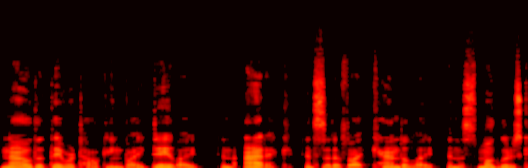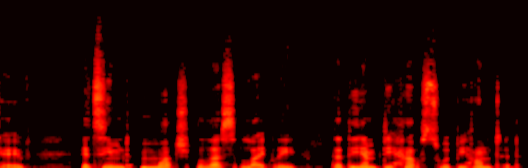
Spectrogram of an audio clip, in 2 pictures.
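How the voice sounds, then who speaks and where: A man reading a children's novel aloud as an expressive storybook narrator. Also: sits low, normal speed, vocal fry. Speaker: storybook reader.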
